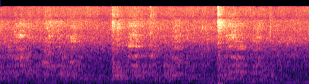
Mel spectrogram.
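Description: Potatoes mixed with salt and turmeric fry in a pan for a vegetarian poppy-seed potato curry, giving a steady close sizzle with scraping stirs near one and two seconds.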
